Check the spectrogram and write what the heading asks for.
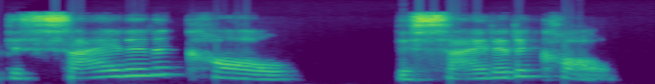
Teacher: como essa consoante aqui pode virar um som de fraquinho e a última consoante eu vou pronunciar bem suavemente · o som de di e de ti pode virar um R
